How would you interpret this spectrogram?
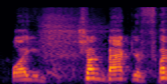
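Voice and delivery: ordinary delivery

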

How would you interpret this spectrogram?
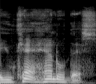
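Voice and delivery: plain

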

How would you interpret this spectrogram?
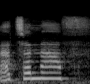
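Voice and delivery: hissed words. Percy the engine, sliding on slippery rails, hissing. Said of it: "he hissed".

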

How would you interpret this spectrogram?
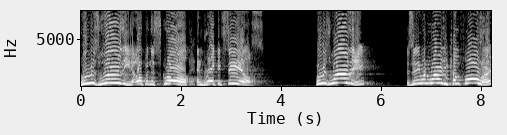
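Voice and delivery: booming, very loud, slow, drawn-out proclaiming voice. Reading an angel's call to the universe: loud proclaiming voice. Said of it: "proclaiming with a loud voice".

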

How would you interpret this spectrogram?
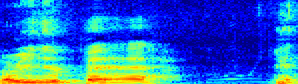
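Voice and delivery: talking through a yawn. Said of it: "I'm yawning now".

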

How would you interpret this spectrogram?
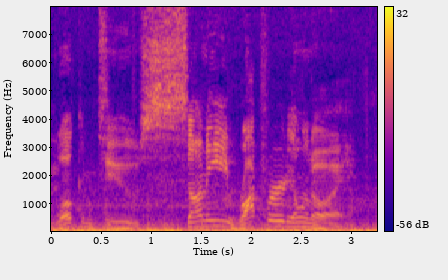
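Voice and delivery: slow, drawn-out sarcastic delivery.

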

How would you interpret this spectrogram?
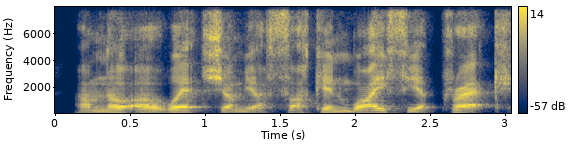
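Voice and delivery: put-on very broad Scottish accent, laid on thick. Retelling what his wife answered him, in a broad Scottish accent. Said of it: "she said in a very broad Scottish accent".

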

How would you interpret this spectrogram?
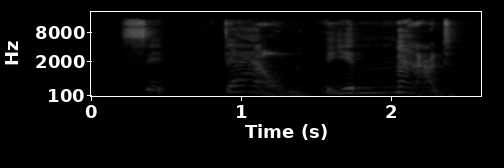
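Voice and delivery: very high, too-shrill, swooping, full of disbelief. Jonathan reacts as Flavia tells friends to sit while wild dogs approach, a bit too shrill. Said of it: "Jonathan's voice was a bit too shrill".

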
